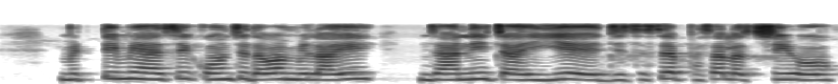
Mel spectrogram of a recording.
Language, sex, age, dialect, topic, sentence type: Hindi, female, 18-24, Awadhi Bundeli, agriculture, question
